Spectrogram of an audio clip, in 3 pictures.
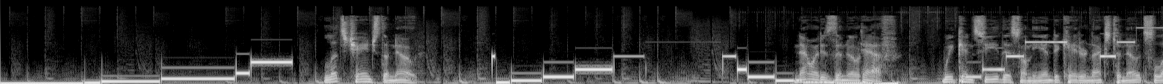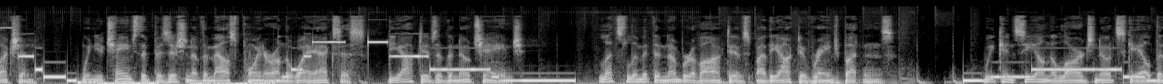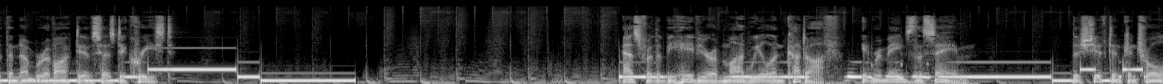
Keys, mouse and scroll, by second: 3.7 click, 4.7-8.9 drag, 9.3-10.6 drag, 10.8-13.1 drag, 13.3-15.0 drag, 17.9-19.2 drag, 19.7-20.7 drag, 21.0-26.8 drag, 29.2-34.8 drag.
